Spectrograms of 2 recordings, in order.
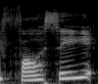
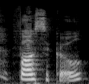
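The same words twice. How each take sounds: First: "farcy", said casually as a wrong word form in two syllables; slip of the tongue. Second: "farcical" said in full with three syllables, far-ci-cal, as the corrected word; self-correction. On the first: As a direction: toss out "farcy" as an unnoticed mistake. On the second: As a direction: put the right word "farcical" firmly after a laugh. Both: Real, not acted. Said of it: "sorry, not farcy".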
